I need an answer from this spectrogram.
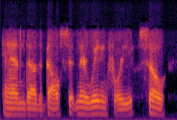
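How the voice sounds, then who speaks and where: Guest, rambling storyteller, tinny dry phone line. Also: male voice, lowish voice, level tone, fast talker, no room sound. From Canada. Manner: rambling, many fillers. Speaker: guest, recording engineer. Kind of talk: casual storytelling.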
